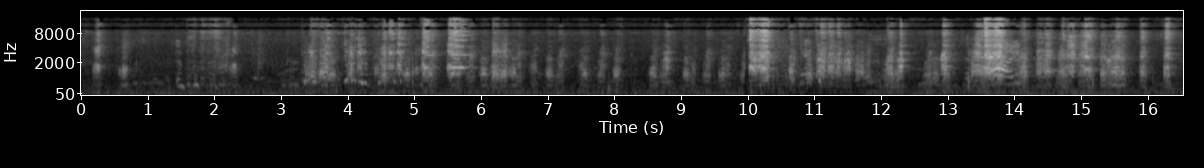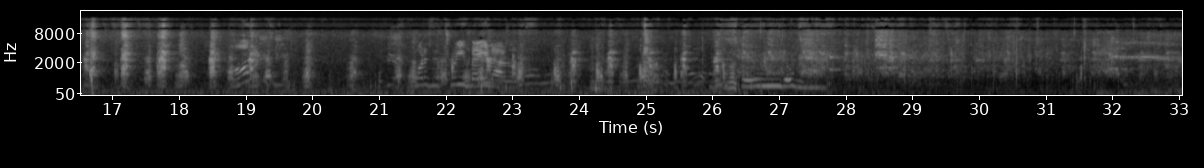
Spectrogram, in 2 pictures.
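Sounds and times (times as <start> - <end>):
flamingos honking: 0.0 - 33.0.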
